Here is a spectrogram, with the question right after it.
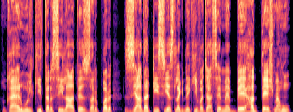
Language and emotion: Urdu, angry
